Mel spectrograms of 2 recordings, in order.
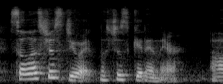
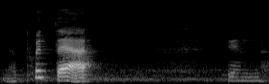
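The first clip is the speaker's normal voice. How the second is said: guided meditation; 4 dB quieter than usual. Acted.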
